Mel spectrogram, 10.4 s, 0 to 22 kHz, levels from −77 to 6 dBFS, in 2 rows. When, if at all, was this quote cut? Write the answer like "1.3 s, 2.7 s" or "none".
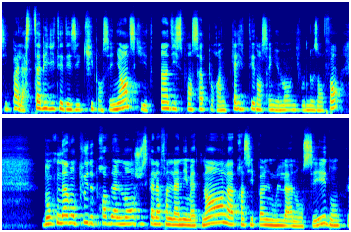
none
